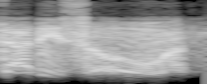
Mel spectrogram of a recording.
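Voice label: enemy detected, Czech, mood med; War Thunder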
